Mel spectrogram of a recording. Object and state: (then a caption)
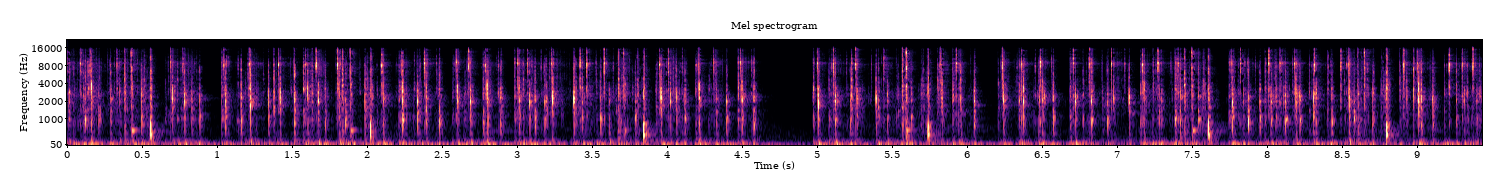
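Mechanical keyboard with clicky blue switches. Both hands type quickly with their fingertips on a black plastic RGB mechanical keyboard with blue switches. It makes a dense, steady stream of sharp, bright, clicky keystrokes that die away almost instantly. A brief pause comes just before the midpoint, then the rapid typing resumes.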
